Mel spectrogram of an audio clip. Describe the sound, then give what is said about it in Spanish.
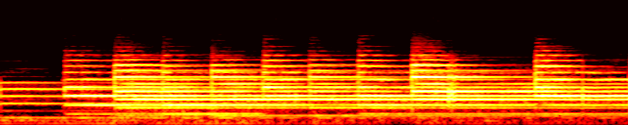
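Christmas church bells pealing in a chapel: repeated bright, ringing strikes that overlap and sustain into a continuous shimmering tone, with new strikes entering every half-second or so. “En la capilla hay repique de campanas navideñas”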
